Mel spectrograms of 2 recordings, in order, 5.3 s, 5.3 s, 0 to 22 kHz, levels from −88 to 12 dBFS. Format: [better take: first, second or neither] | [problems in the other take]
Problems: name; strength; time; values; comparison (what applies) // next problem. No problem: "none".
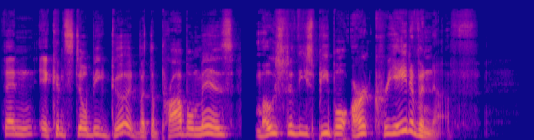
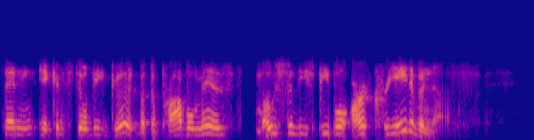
first | phone-call audio; poor line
